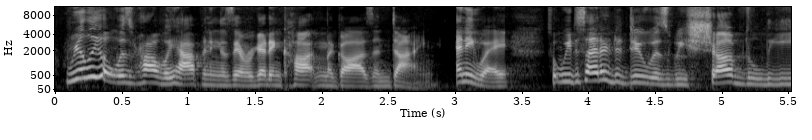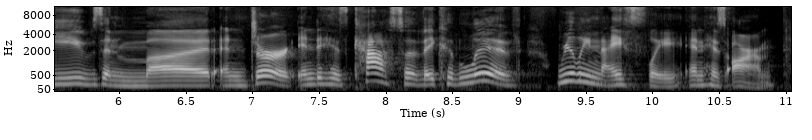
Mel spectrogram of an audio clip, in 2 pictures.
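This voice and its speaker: A woman instructor teaching a storytelling class, lively and acting out quoted speech. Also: fairly low pitch, fairly quick, few pauses.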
